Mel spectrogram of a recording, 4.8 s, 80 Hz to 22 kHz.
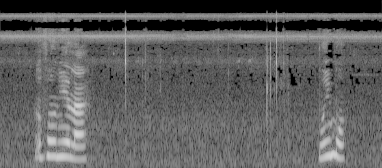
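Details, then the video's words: Two cats named Fengfeng and Huangxiaomi out for a walk in a garden in Beijing, early morning, 13 August 2013: a half-second arched meow, then after a pause of about three seconds a shorter, softer meow, with faint clicks between. "Walk two cats in the garden"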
